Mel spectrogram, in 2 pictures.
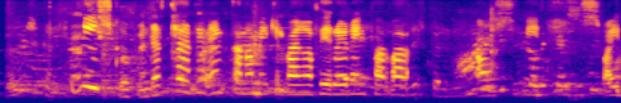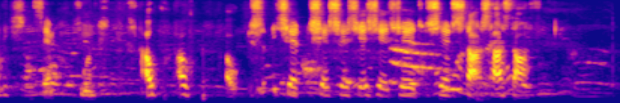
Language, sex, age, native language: Icelandic, female, 50-59, Icelandic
